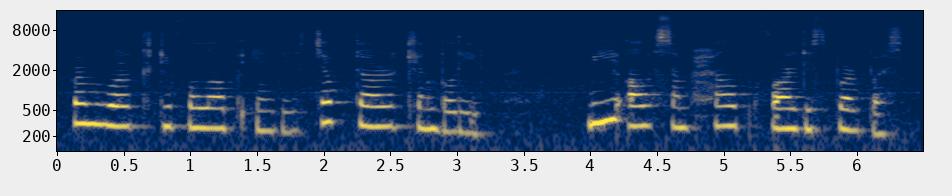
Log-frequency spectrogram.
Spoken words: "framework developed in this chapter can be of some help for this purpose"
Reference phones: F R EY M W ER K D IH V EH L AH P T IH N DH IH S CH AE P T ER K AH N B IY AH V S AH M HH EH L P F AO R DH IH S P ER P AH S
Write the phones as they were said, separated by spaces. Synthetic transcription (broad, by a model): F R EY M W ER K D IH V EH L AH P IH N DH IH S CH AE P T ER K AH N B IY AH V S AH M HH EH L P F AO R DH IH S P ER P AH S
